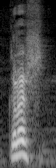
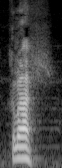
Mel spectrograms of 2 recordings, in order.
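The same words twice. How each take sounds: First: The name is clipped to a short 'krash'. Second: The name is clipped to a short 'krash'.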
